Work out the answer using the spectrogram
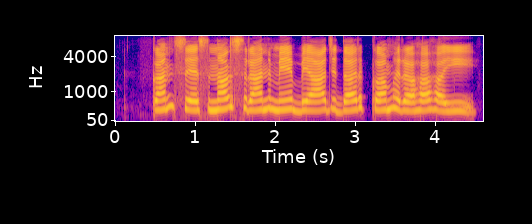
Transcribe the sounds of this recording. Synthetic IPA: kənseːsnəlsɾənmẽbjaːd͡ʒd̪əɾkəmɾəɦəɦəi

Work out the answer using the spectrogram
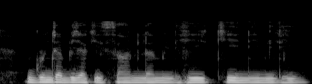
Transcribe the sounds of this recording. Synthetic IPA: ɡund͡ʒabid͡ʒakisaːnlɐmilɦikinimilɦi

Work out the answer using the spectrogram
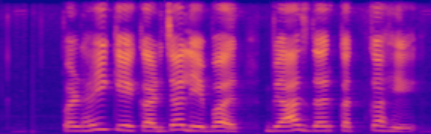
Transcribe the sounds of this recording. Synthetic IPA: pɐɽ̤əikekɐɾd͡ʒaleːbəɾ | bjaːsd̪ɐɾkət̪̚kaɦeː

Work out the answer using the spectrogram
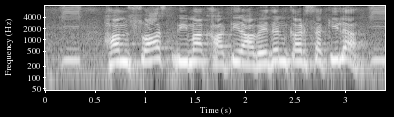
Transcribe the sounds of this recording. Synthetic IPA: həmswast̪ʰbimakʰat̪iɾabed̪ənkəɾsəkila

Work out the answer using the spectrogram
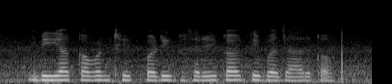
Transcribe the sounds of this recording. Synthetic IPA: bijakɐʋənʈʰiːk̚pəɽiɡʱɐɾekakibɐd͡ʒaːɾka

